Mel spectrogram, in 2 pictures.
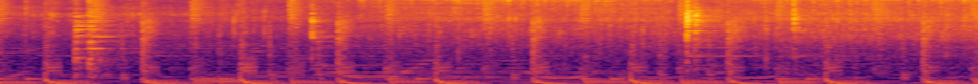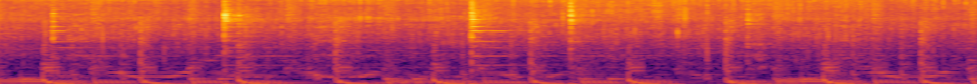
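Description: Diced potatoes sizzling in hot oil in a kadai while a long-handled metal spoon stirs and scrapes them around the pan. The stirring comes in repeated strokes, two to three a second, over a steady sizzle.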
